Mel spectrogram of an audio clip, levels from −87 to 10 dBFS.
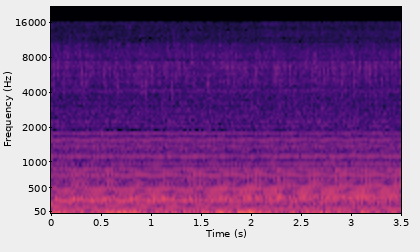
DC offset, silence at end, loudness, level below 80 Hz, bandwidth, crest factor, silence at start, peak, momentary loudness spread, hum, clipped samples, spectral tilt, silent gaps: under 0.1%; 0 s; -32 LUFS; -34 dBFS; 16 kHz; 14 dB; 0 s; -16 dBFS; 1 LU; none; under 0.1%; -5 dB/octave; none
